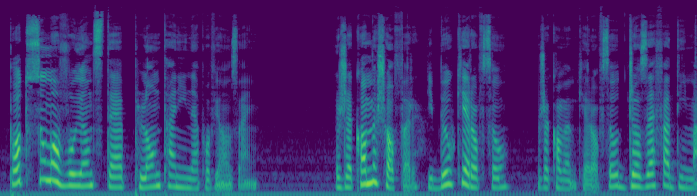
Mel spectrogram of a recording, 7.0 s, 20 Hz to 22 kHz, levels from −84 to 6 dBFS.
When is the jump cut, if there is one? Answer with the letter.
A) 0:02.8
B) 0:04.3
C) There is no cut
B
